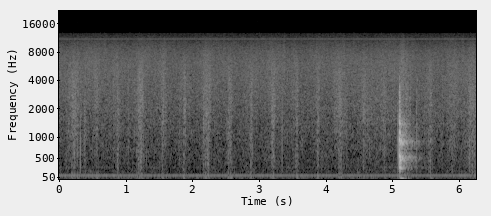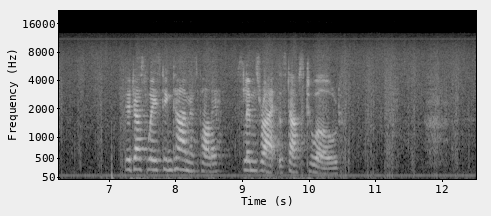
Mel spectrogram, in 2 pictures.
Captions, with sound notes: (glass thuds) You're just wasting time, Ms. Polly. Slim's right he stuff's too old.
